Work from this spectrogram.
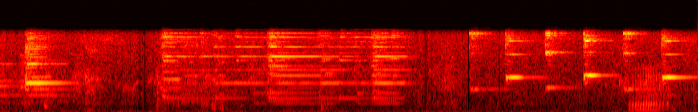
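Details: Bright plucked-string ringtone melodies play in a small room, with no animal voice heard.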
